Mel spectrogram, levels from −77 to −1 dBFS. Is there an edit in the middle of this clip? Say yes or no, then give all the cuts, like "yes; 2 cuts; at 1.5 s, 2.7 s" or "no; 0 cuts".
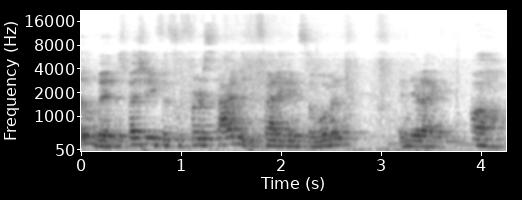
no; 0 cuts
